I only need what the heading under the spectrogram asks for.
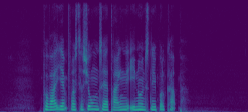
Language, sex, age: Danish, female, 33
